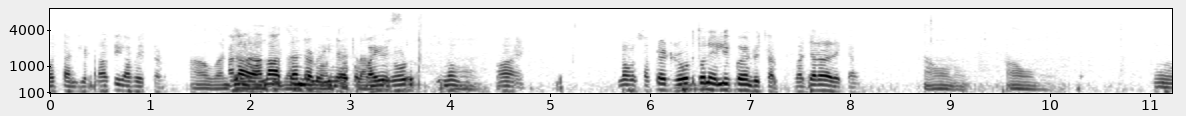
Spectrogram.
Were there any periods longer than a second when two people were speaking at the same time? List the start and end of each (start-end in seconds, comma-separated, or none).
1.8-3.7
